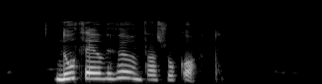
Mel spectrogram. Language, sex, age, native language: Icelandic, female, 20-29, Icelandic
